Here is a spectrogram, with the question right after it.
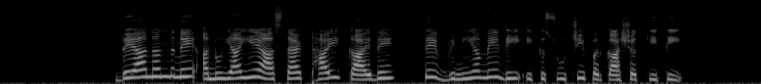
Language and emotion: Dogri, neutral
